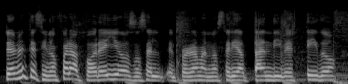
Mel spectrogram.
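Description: A woman's voice: mid-range voice, soft background music. Chatty woman with a Cuenca accent. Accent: Cuenca, Ecuador. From Ecuador. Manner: chatty, laughs often, quick repeated words. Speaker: chef and guest. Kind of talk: casual interview chat.

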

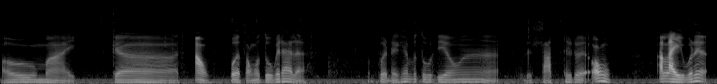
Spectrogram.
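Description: A young man commentating a horror game as he plays, swearing and shouting when startled. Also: fairly low pitch, steady tone, moderate pace, a little hiss or hum. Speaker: gaming streamer.

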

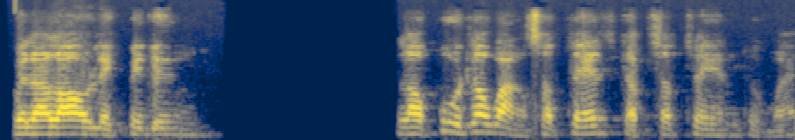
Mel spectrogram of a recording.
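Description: A male lecturer walks through engineering graphs in a relaxed, step-by-step way. He often checks his listeners are following. His voice sits somewhat high, and the recording sounds dull and lo-fi, as if it came from a basic computer mic. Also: normal speed. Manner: explains step by step, often asks "right?" and adds polite particles.

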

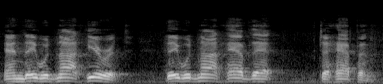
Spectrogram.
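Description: A man preaching a sermon in a slow, deliberate, emphatic way, pausing between phrases. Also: mid-range voice, a little mellow.

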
